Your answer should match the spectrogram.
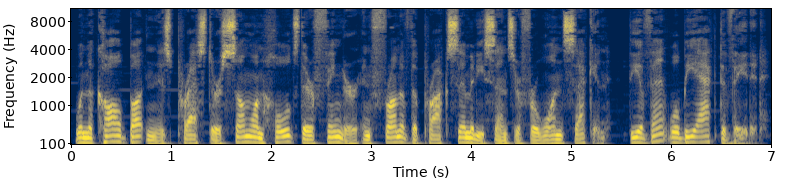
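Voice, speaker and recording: A man reading a scripted software tutorial in a measured, procedural instructional manner. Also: lowish voice, animated, no room sound, faint music behind.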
